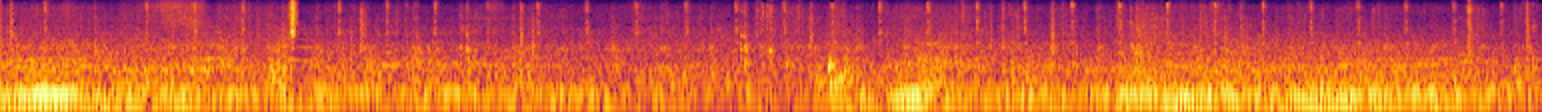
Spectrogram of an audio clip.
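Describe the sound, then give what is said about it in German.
An old, nearly broken-down car drives along a town's barbed-wire perimeter fence, its engine a continuous low rumble mixed with road noise, with faint rattles and a few brief knocks. “fährt uns mit seinem alten, fast kaputten Wagen am Stacheldrahtzaun der Stadt entlang”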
